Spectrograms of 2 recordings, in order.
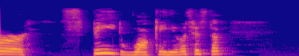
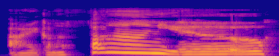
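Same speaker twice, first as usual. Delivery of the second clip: slow, drawn-out creepy threat; singsong menace, long-held vowels; taunting clown; 3 semitones lower, much slower than usual. Acted. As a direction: stretch each word like a hunting maniac. Clown taunts hiding children.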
